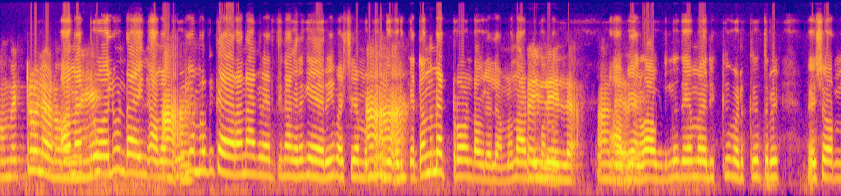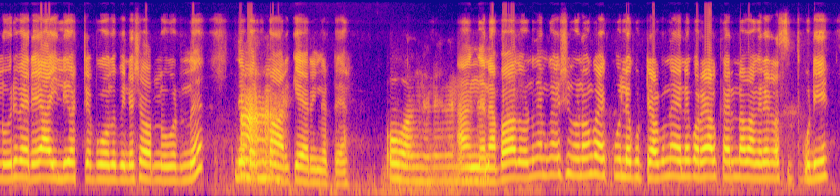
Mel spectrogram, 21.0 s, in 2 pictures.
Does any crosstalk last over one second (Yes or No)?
No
